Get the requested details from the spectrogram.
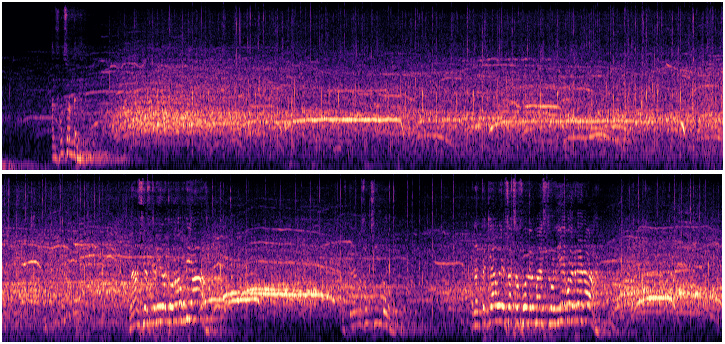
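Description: A large crowd cheers and sings loudly in an echoing hall.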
